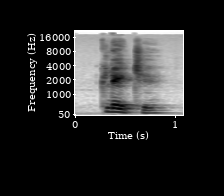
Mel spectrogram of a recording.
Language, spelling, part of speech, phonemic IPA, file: Dutch, kleedje, noun, /ˈklecə/, Nl-kleedje.ogg
- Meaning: 1. diminutive of kleed 2. dress 3. carpet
